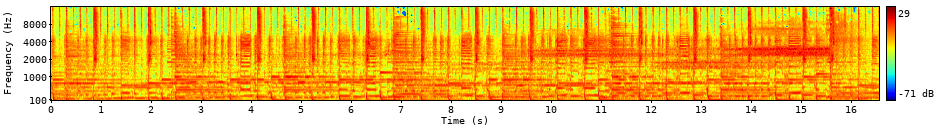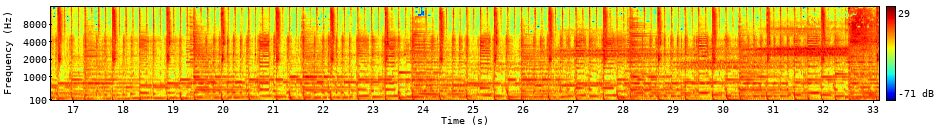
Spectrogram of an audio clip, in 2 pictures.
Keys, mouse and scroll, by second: 7.0 click, 18.0 click, 22.2 click, 24.5 F3, 26.0 click, 30.8-31.3 click, 31.9 5.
